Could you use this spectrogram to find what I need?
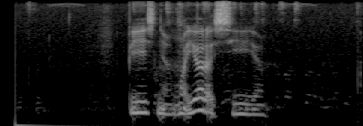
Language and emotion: Russian, sad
